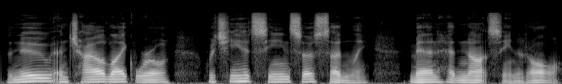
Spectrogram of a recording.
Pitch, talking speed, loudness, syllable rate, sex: 110 Hz, 180 wpm, -16 LUFS, 4.4 syllables/s, male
